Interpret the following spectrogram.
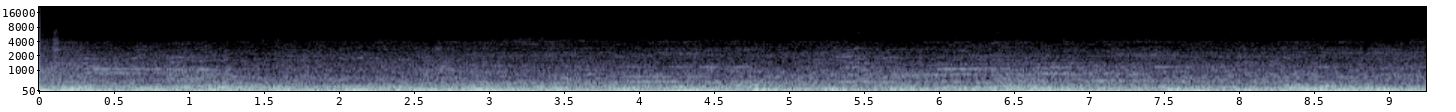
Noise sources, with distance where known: engine of unclear size; music from an unclear source

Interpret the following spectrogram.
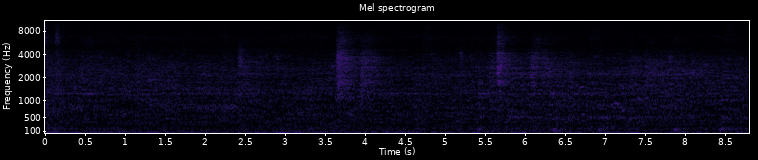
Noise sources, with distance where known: non-machinery impact

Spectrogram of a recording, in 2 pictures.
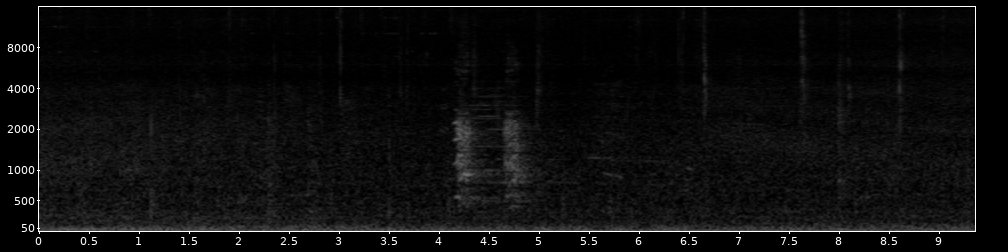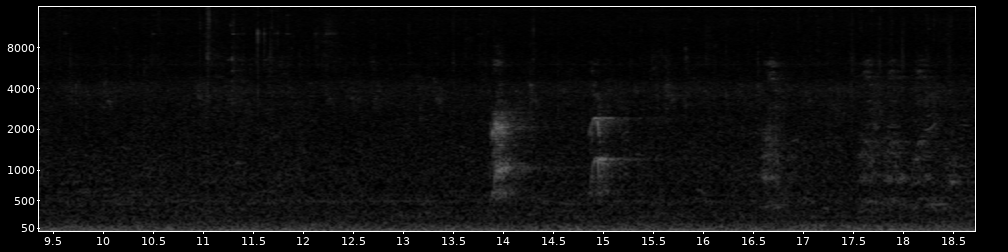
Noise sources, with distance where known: dog barking or whining

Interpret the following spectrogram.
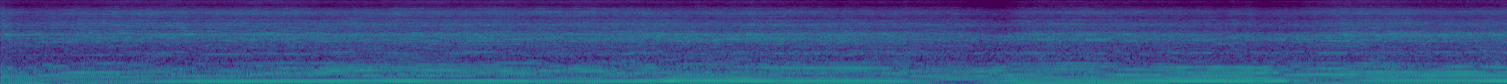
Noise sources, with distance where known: unidentified powered saw, near

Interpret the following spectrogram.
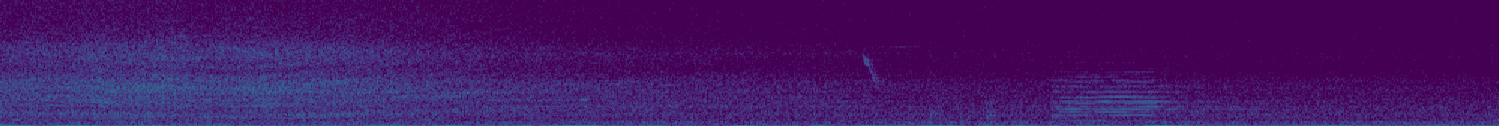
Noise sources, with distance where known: car horn

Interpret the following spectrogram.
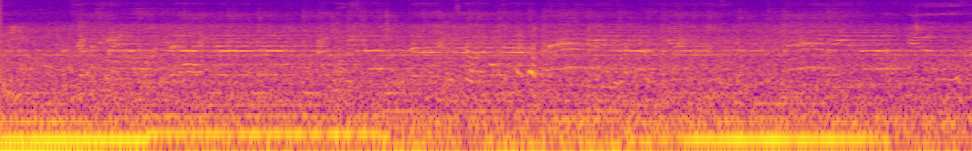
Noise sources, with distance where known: music from a moving source; person or small group talking

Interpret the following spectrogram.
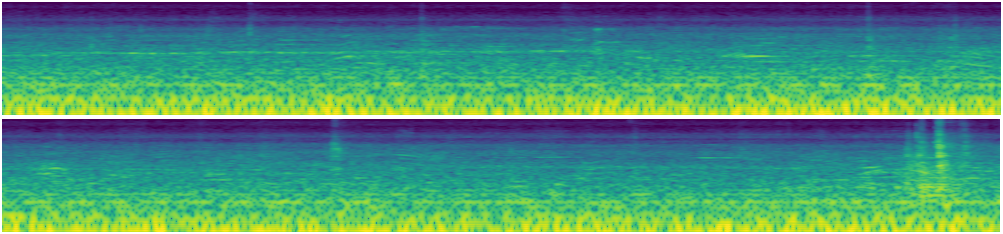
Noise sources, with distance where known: person or small group talking, far

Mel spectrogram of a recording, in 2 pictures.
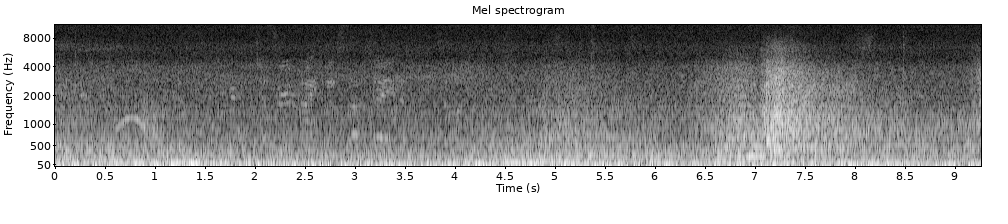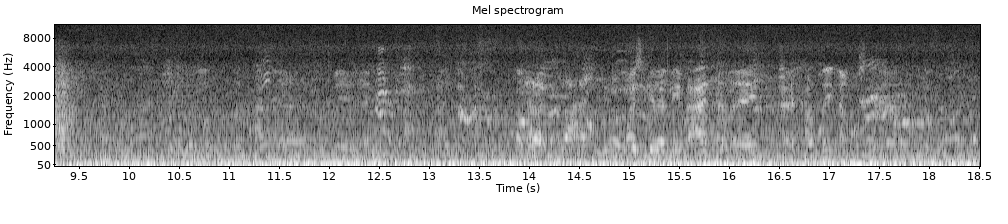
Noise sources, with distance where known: person or small group talking

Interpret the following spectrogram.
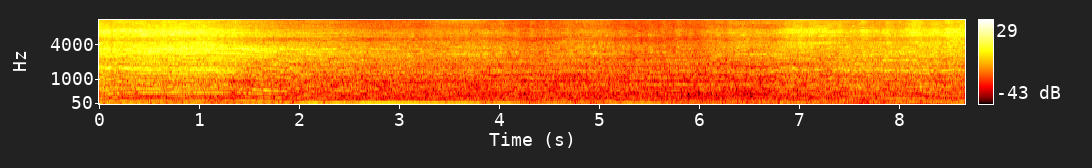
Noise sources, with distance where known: small or medium rotating saw

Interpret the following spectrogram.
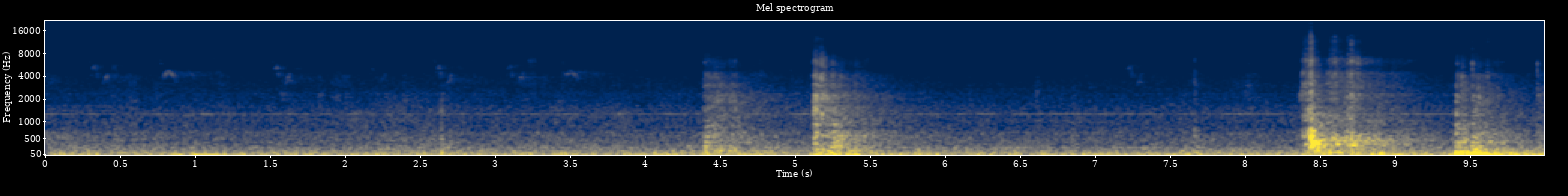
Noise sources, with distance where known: non-machinery impact

